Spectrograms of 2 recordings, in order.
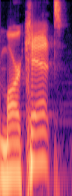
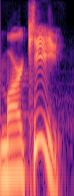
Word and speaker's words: Marquette: Is it Marquette? Ket. Okay, Pierre Marquette. Hello, Kerbo. Miss your Run 8 streams. It's pronounced Pierre Marquis. Okay, so we've had people say both ways. So I guess either or, right?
